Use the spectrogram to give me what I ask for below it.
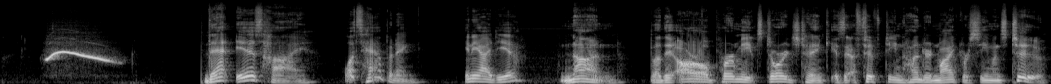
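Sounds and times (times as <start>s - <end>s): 
human whistle of surprise: 0.4s - 1.4s
speech: 2.0s - 10.4s.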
